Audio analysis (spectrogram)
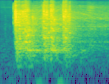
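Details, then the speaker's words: Harley big twin cranked: a short burst of starter churn that never catches and fades; little fuel in the carburetor, fuel not reaching it. "cranking all day ain't gonna make no difference i know i know ask how much fuel is in the carburetor it doesn't appear to be very much at all well you're not getting fuel to your carburetor"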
